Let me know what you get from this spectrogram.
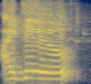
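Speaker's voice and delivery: sounding very happy. Answering whether you have improved multiple strike, sounding so happy. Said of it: "Sounded so happy when you said that".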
